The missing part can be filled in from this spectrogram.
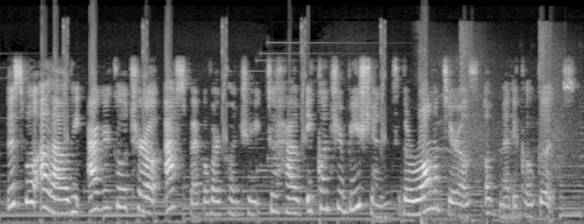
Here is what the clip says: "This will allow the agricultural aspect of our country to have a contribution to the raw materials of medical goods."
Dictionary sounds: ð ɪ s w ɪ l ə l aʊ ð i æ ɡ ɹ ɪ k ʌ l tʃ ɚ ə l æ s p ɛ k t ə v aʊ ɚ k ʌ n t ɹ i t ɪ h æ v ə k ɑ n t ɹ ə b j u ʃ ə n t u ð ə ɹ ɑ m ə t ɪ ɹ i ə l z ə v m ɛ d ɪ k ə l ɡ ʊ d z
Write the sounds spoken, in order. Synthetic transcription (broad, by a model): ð ɪ s w ɪ l ə l aʊ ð i æ ɡ ɹ ɪ k ʌ l tʃ ɚ ə l æ s p ɛ k t ə v aʊ ɚ k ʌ n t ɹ i t ɪ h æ v ə k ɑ n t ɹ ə b j u ʃ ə n t u ð ə ɹ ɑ m ə t ɪ ɹ i ə l z ə v m ɛ d ɪ k ə l ɡ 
